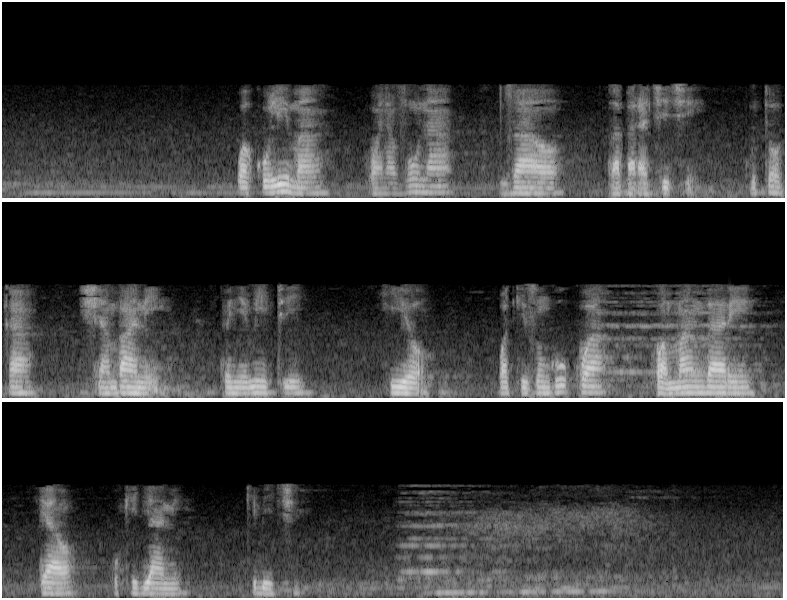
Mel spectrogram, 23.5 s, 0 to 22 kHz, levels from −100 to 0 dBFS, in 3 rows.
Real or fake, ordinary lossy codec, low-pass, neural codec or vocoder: real; AAC, 16 kbps; 7.2 kHz; none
